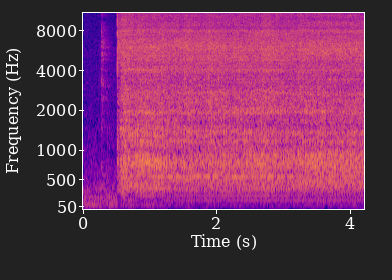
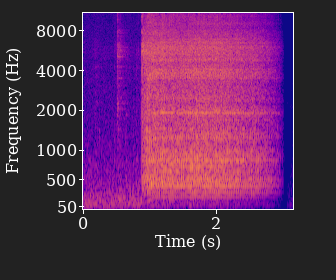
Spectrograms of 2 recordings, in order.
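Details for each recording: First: Tubeless motorcycle tire being inflated with a pump before the bead seats: loud steady hiss over the pump's drone as air escapes between sidewall and rim; sidewalls need spreading with the BeadSetR. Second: Tubeless motorcycle tire with beads seated, being filled to 36 psi: a small pump kicks on and holds a steady, even high-pitched whir with no stumbling; normal inflation.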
